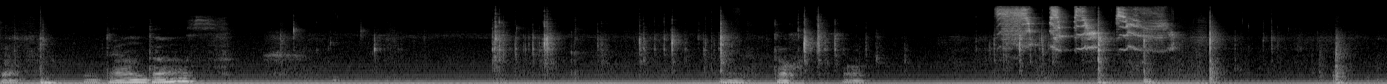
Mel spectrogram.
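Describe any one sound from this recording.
Small plastic bricks click and rattle under a person's hands.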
